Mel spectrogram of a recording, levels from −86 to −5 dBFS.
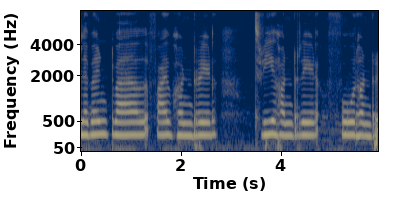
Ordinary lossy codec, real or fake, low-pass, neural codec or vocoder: none; real; none; none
